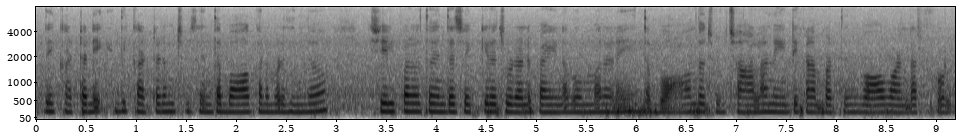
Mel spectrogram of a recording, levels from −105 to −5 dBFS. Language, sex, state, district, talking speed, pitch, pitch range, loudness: Telugu, female, Andhra Pradesh, Guntur, 145 wpm, 205 Hz, 195-215 Hz, -17 LUFS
